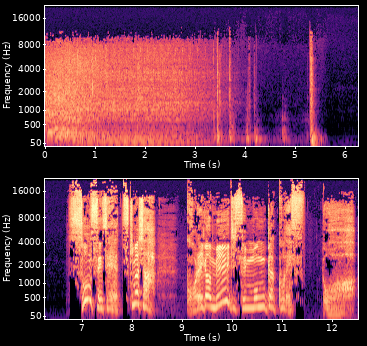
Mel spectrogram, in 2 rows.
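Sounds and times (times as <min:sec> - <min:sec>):
car engine rumbling: 0:00.0 - 0:04.3
car doors opening and slamming shut: 0:03.3 - 0:04.4, 0:05.2 - 0:05.6
speech: 0:07.0 - 0:12.3.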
